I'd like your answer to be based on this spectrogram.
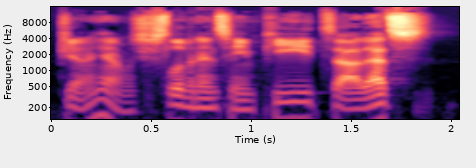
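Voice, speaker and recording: A man's voice: fairly low pitch, rapid-fire, fairly bright tone, dry recording. Colombian-born man in his fifties, easygoing. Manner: friendly, easygoing storytelling with fillers. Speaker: podcast guest, musician. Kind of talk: casual interview chat.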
